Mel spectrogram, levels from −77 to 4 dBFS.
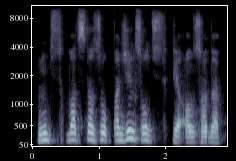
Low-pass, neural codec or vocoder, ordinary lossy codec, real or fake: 9.9 kHz; autoencoder, 22.05 kHz, a latent of 192 numbers a frame, VITS, trained on one speaker; AAC, 32 kbps; fake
